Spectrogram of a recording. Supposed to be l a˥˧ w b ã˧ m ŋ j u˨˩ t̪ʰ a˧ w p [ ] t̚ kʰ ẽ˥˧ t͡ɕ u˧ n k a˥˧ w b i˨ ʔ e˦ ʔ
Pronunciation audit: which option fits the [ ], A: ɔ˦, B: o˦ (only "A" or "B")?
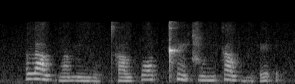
A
